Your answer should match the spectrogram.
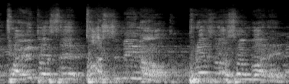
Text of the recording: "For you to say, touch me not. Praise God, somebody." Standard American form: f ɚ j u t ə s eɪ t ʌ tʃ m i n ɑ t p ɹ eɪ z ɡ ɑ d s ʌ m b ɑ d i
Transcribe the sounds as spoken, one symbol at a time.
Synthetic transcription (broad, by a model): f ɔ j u t ə s eɪ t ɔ s m i n ɑ t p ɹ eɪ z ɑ s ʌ m b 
